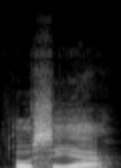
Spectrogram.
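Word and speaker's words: Ὡσηέ: The accent is over the epsilon, Osea.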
